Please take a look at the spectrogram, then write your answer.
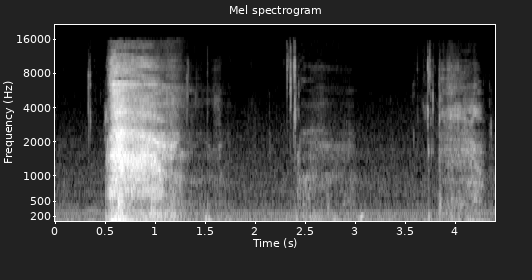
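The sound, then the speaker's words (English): A loud slurping sip of DDH Juice Bomb IPA beer from Sloop Brewing, followed by a swallow and a breathy exhale, then a couple of quieter mouth and breath sounds. “And I'm going to go ahead and I'm going to take my hit here. Or I should say my sip.”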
